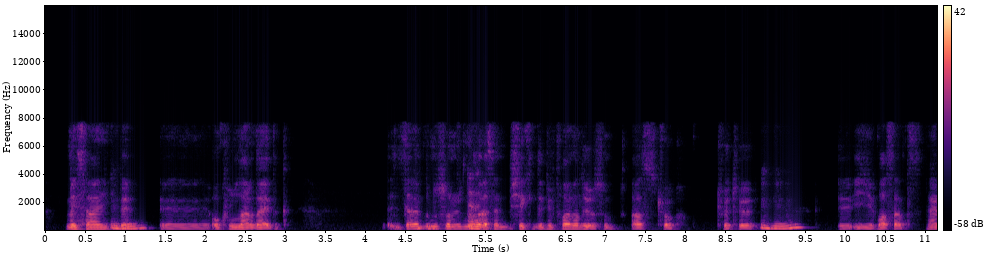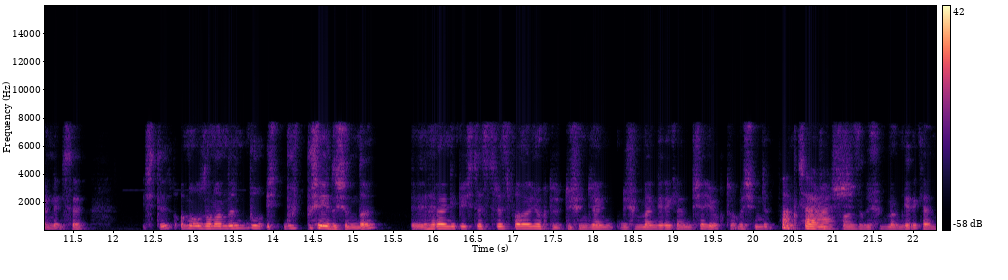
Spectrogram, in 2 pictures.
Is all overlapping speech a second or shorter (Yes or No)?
Yes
